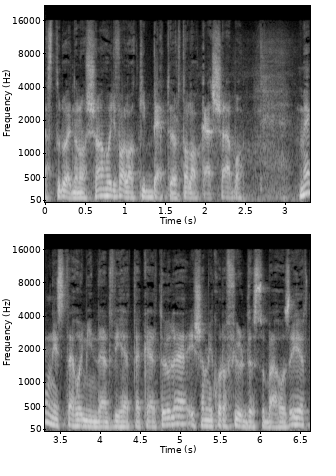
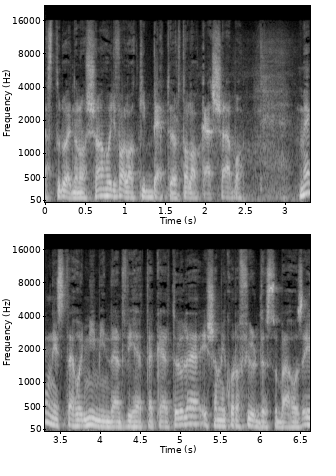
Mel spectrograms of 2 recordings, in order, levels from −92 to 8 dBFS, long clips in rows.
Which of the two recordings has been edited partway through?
first; 1 cut; at 3.8 s

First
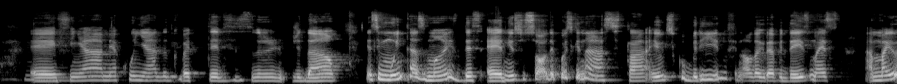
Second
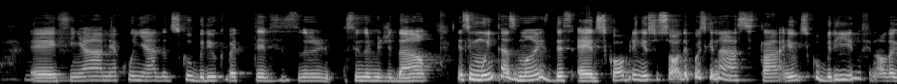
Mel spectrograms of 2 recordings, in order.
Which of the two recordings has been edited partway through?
first; 3 cuts; at 1.7 s, 2.9 s, 5.0 s

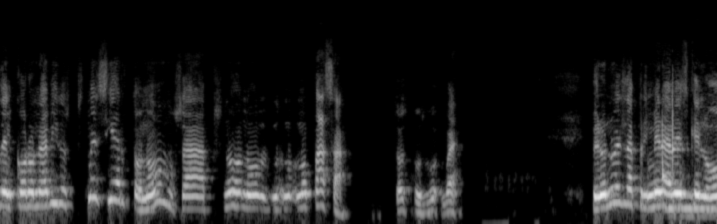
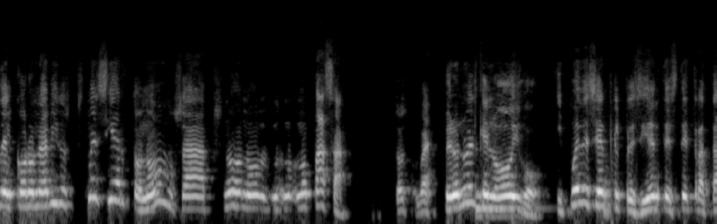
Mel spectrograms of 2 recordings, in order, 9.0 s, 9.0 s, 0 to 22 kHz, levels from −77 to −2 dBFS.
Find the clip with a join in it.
second; 3 cuts; at 5.2 s, 5.5 s, 5.9 s

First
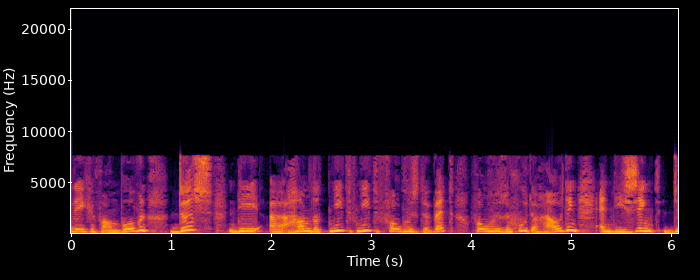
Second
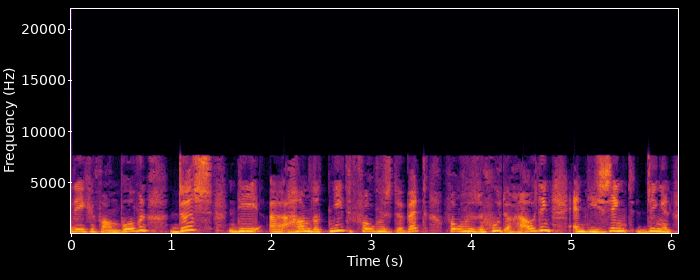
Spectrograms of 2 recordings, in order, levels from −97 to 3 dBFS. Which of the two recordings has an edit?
first; 1 cut; at 2.8 s

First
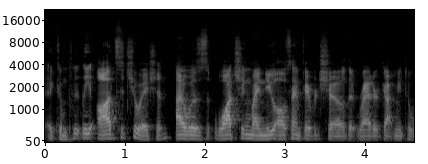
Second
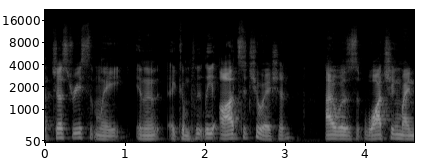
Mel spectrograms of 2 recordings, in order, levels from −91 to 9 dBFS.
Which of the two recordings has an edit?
first; 1 cut; at 1.6 s

